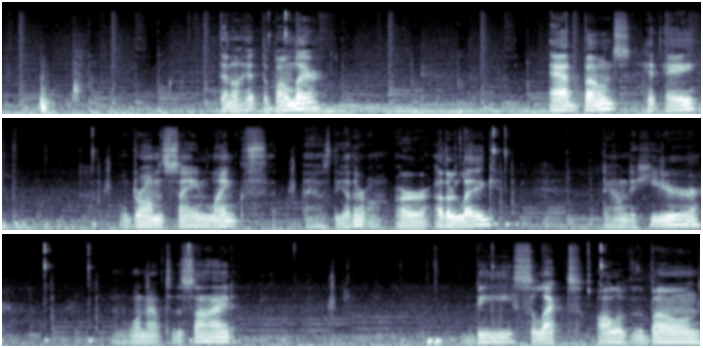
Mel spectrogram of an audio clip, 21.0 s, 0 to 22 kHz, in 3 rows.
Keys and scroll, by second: 7.0 a, 18.2 b.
